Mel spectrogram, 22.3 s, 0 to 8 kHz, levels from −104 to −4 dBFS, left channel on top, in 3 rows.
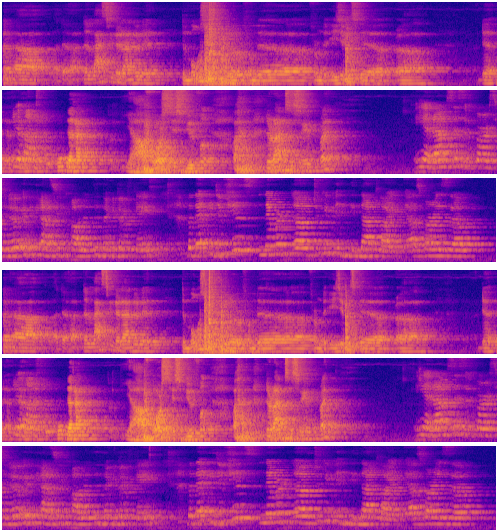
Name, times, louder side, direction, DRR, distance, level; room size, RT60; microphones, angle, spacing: voice 1, 0.0-2.2 2.7-6.3 7.1-7.8 8.2-12.3, right 1 dB, 40° right, 0 dB, 0.9 m, -31 dB
voice 2, 7.6-8.2 13.6-21.9, left 1 dB, 80° left, -3 dB, 1.7 m, -40 dB
6.0 x 5.6 x 3.2 m, 1.2 s
head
